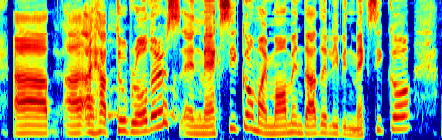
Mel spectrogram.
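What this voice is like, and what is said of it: Mexican Spanish accent in English. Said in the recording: “I'm Mexican, so that's why you listen to this kind of funny accent.”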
